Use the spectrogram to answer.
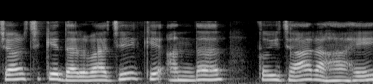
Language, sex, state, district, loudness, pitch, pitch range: Hindi, female, Bihar, Samastipur, -15 LUFS, 215 Hz, 195-240 Hz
